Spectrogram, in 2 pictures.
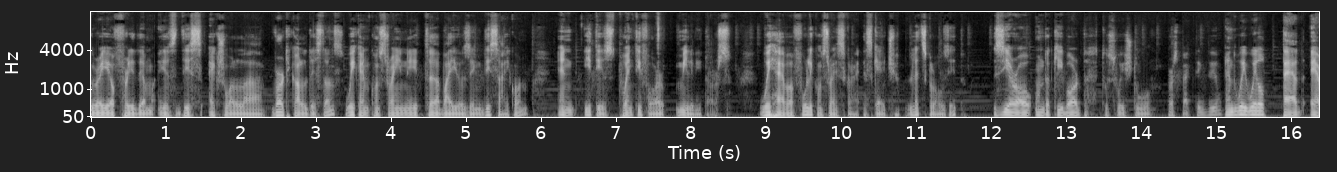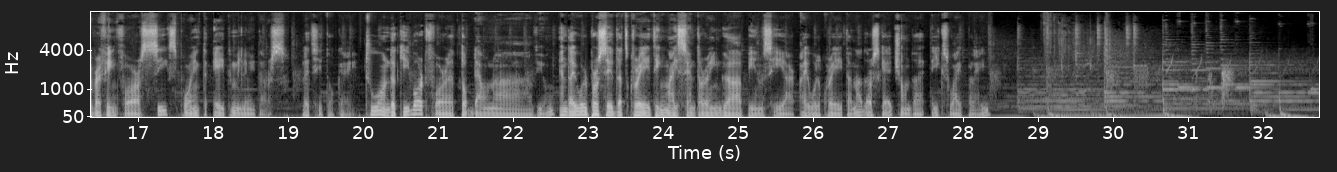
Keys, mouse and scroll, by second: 0.6 click, 5.0 click, 6.3-7.2 typing, 7.6 Return, 10.9 click, 12.1 0, 16.6 click, 19.1 click, 19.9 2, 25.9 click, 27.7 click, 28.6 click, 28.8 click, 29.3 click, 29.5 click, 29.8 click, 30.0 click, 30.2 click, 30.4 right click, 30.5 click, 30.7 click, 30.9 t, 31.1 Escape, 31.3 click, 31.4 click, 31.7 click.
